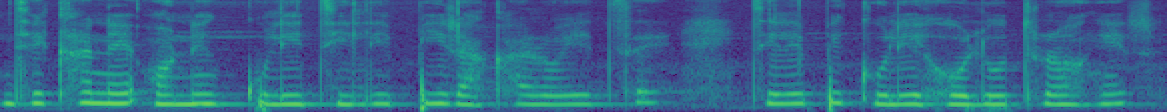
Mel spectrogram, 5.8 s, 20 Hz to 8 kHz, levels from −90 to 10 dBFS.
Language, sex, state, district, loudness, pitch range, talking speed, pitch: Bengali, female, West Bengal, Cooch Behar, -19 LUFS, 240-260 Hz, 80 wpm, 245 Hz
